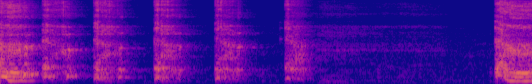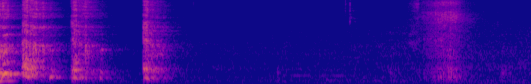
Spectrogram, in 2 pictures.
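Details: Coughing fits from bronchitis in an adult woman with headache and mid-back pain, possibly using oxygen: two bouts of repeated harsh coughs, about nine in all, followed by a breath in.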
